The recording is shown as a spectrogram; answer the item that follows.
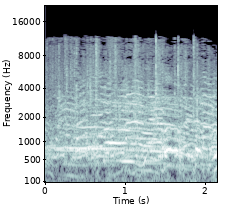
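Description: Crowd of passengers in an airliner cabin shouting and cheering over one another, with scattered handclaps.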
